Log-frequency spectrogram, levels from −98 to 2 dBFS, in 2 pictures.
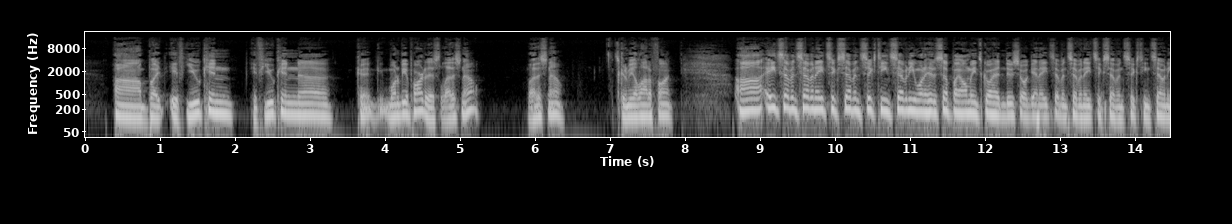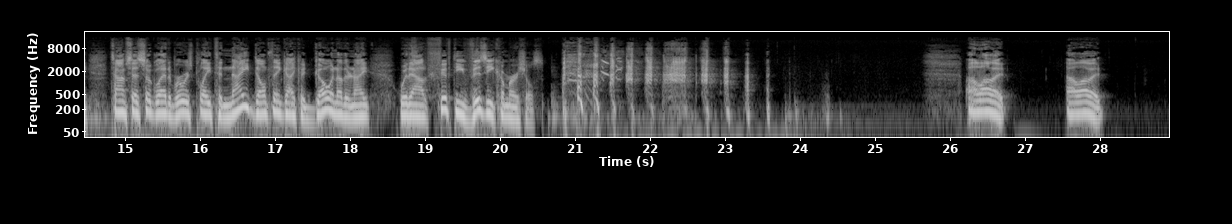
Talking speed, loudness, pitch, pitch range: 180 wpm, -25 LUFS, 140 Hz, 125-160 Hz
